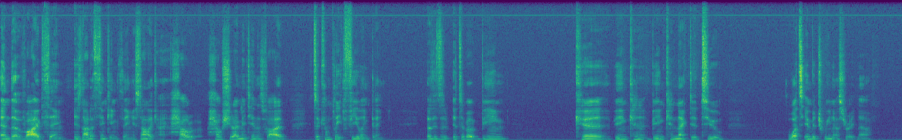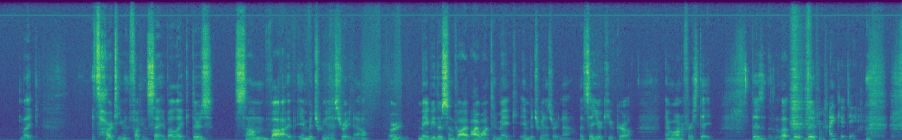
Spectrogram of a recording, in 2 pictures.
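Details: Male podcast host who stutters; part-word and word repetitions; stuttering.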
